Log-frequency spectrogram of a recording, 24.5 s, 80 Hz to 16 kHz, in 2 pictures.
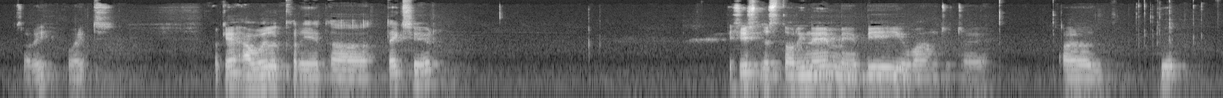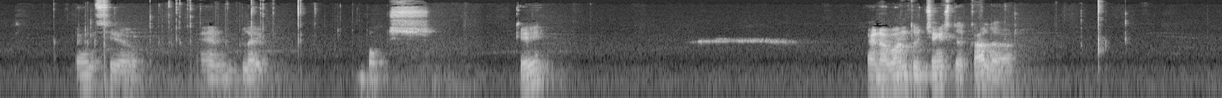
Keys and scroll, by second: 0.4 super+z, 16.1 Escape, 17.4 Escape, 22.9 shift+super+y.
